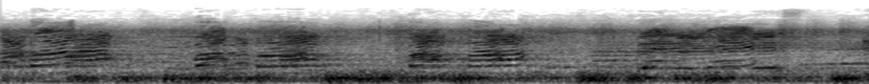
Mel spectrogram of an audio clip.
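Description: Girls' high-pitched voices squealing and laughing: a quick run of short cries that swoop up and down in pitch, one after another.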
